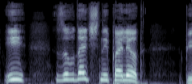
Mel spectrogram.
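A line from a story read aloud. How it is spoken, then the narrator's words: Squeaked. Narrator (Russian): пискнула Полина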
